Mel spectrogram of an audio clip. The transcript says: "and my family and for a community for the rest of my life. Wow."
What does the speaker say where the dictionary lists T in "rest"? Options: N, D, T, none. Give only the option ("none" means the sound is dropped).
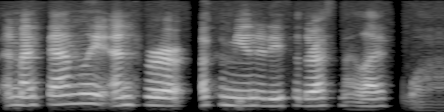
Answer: T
